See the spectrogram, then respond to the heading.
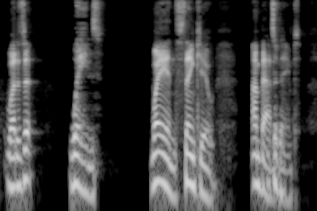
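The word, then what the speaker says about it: Wayans: Williams as Harvey D it does have the wans uh Marlin wans as Robin like it does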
